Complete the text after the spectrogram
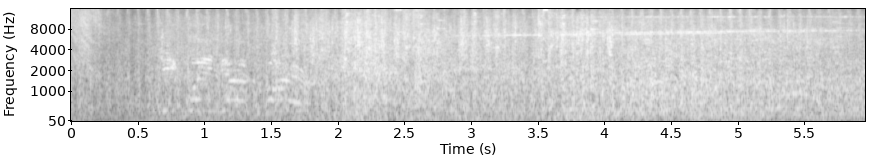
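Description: Rapid gunfire bursts out in sharp cracks.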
